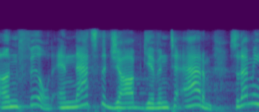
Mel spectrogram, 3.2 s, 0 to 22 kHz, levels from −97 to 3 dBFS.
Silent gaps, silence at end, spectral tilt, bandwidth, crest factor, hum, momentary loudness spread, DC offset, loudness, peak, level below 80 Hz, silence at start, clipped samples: none; 0 s; -3.5 dB/octave; 7.8 kHz; 16 dB; none; 6 LU; under 0.1%; -28 LUFS; -12 dBFS; -58 dBFS; 0 s; under 0.1%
